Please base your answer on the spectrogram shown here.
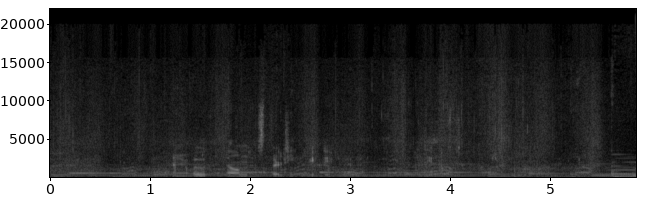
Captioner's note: gentle music; indistinct conversation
